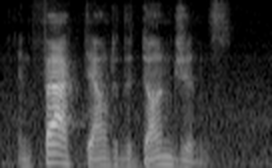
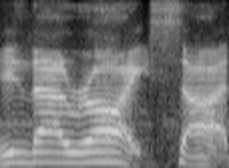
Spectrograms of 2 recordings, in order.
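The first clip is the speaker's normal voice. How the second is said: loud, booming, roaring minotaur voice. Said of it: "the Minotaur says to you".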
